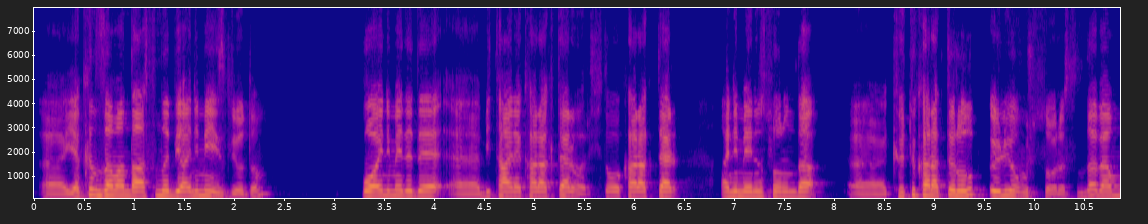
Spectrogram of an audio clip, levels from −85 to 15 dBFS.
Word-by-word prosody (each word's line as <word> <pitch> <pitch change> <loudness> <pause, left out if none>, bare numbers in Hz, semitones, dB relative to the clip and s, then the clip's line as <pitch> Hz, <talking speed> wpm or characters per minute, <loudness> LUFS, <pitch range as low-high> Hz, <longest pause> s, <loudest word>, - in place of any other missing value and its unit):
Aaa, 135 0 -6
yakın 165 +10 0
zamanda 200 -2 +4
aslında 190 +1 +2
bir 195 - +6
anime 200 +3 +1
izliyordum. 160 - -6 0.9
Bu 195 +1 +6
animede 205 0 +1
de, 195 -1 +2
eee, 135 0 -8
bir 180 +1 -9
tane 185 -1 +1
karakter 185 +1 0
var 265 +8 -7
işte. - - -16
O 180 -1 -3
karakter 180 0 +1 0.4
animenin 185 0 +1
sonunda, 180 -1 -2 0.2
ııı, 135 -2 -9
kötü 185 +8 -5
karakter 210 0 +3
olup 215 +2 +1
ölüyormuş 195 -5 +2
sonrasında. 155 +7 -7
Ben 200 0 -1
185 Hz, 150 wpm, -24 LUFS, 170-200 Hz, 0.9 s, bir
